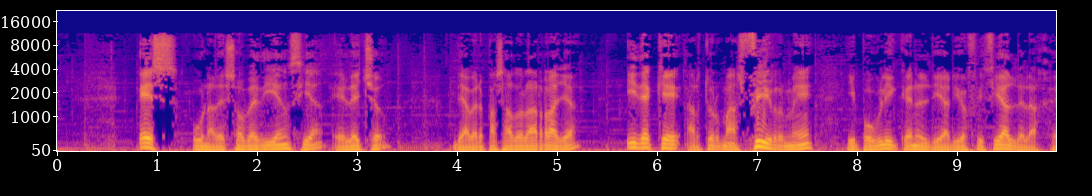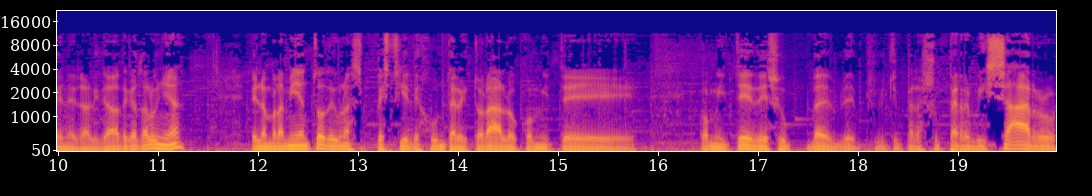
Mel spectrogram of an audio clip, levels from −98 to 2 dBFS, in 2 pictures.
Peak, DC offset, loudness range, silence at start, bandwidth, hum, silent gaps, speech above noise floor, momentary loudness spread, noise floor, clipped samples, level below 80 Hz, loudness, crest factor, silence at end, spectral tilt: -4 dBFS; under 0.1%; 5 LU; 0 s; 11.5 kHz; none; none; 22 dB; 11 LU; -42 dBFS; under 0.1%; -30 dBFS; -22 LUFS; 18 dB; 0 s; -6 dB/octave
